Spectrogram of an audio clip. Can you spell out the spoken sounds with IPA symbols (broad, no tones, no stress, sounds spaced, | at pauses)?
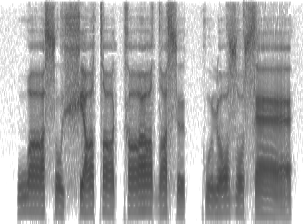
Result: w ɑ s o xʲ ɑ tˤ e k ɑ ʊ̯ dˤ o s ø kː u ɳ o zˤ u s æ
